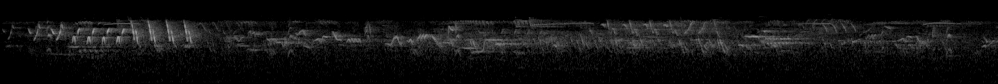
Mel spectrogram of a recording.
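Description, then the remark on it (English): Several birds sing and chirp continuously from treetops and dense brush along a trail, with a loud burst of rapid trilling notes at the start, then overlapping twittering songs, no voices present. “Listen for birds singing from treetops and dense brush.”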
